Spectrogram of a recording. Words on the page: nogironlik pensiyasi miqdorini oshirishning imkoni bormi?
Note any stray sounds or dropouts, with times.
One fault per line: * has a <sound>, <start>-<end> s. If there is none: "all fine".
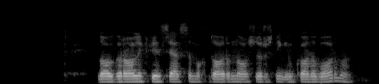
all fine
